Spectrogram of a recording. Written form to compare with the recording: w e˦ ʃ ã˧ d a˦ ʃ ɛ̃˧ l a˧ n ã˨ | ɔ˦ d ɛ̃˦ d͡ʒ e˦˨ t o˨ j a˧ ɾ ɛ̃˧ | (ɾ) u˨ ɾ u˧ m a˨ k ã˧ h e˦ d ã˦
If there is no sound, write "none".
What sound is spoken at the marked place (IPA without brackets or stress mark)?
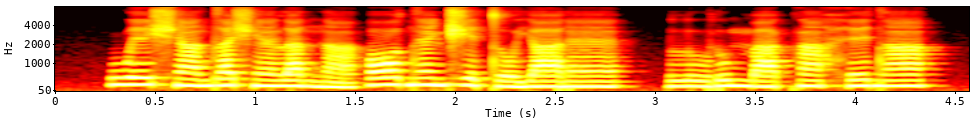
l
